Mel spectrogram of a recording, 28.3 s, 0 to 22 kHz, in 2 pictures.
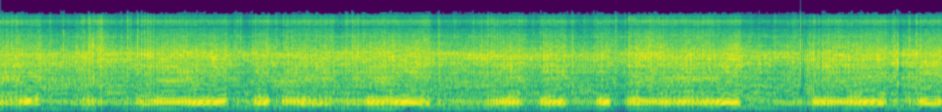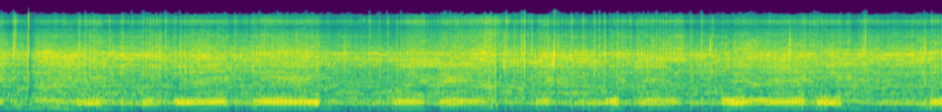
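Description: Husqvarna TX300i 300 cc two-stroke enduro motorcycle engine worked hard on and off the throttle. It revs up and falls back in short bursts about every second or two, as on tight, technical trail.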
